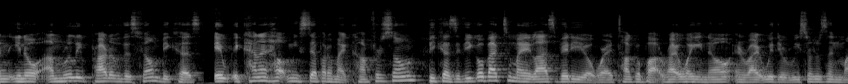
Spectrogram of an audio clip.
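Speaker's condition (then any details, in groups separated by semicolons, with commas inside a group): No condition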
